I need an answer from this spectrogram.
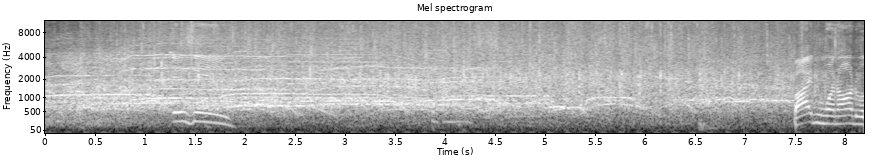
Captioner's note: cheers and applause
